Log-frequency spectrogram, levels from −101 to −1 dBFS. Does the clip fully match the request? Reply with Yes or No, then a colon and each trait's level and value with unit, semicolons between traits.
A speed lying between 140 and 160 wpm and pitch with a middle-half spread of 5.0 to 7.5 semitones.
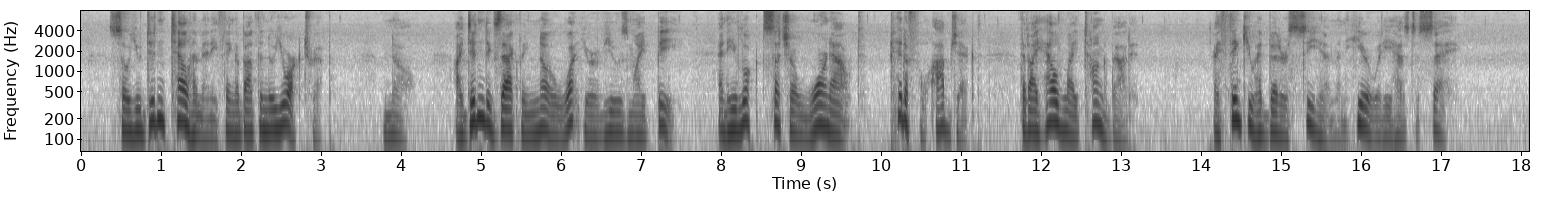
No: average, 170 wpm; wide, 5.6 semitones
